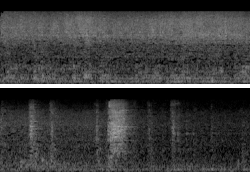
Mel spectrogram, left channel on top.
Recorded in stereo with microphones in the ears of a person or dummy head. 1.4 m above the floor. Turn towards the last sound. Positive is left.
No sound to turn to.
